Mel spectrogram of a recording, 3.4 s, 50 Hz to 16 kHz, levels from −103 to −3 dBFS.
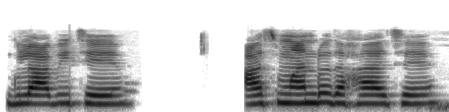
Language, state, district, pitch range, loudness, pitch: Surjapuri, Bihar, Kishanganj, 250-265 Hz, -15 LUFS, 255 Hz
